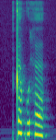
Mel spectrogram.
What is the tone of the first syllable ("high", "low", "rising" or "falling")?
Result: low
